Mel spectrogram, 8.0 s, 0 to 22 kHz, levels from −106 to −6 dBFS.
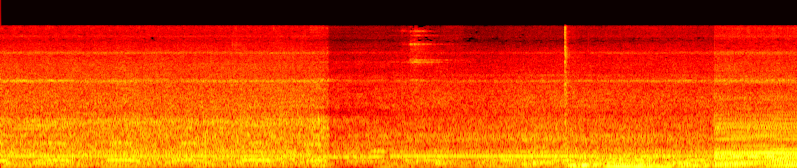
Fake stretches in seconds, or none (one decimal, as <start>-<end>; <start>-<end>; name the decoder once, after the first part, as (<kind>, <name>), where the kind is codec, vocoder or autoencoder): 3.1-3.9 (codec, SNAC)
